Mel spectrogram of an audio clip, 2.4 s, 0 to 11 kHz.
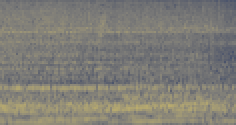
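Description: Tuned Peugeot 206 CC's engine revving as the car pulls away, its pitch dipping and then climbing again.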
